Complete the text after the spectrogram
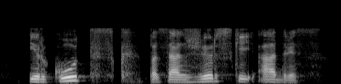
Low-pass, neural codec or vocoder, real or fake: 5.4 kHz; vocoder, 44.1 kHz, 128 mel bands, Pupu-Vocoder; fake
